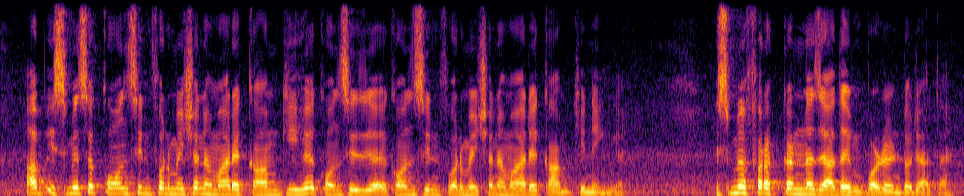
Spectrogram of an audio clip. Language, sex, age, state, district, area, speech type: Urdu, male, 30-45, Delhi, Central Delhi, urban, spontaneous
